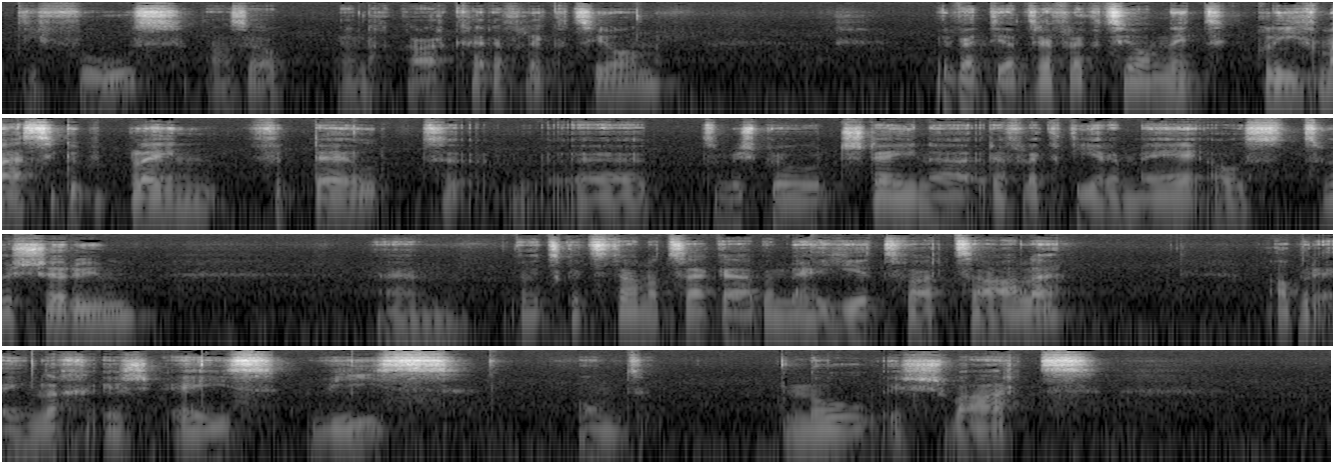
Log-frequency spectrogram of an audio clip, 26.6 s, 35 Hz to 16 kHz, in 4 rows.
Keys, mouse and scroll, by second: 4.1 middle click, 9.0-10.0 scroll up 2, 10.0-13.1 scroll up 1, 17.3 click, 22.3 click.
